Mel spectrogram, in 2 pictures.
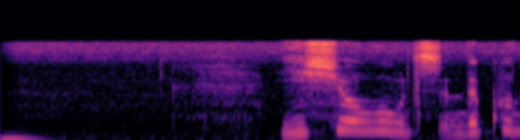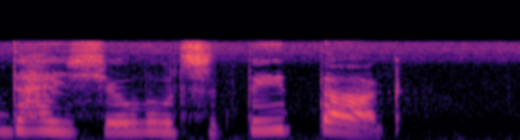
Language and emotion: Russian, positive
